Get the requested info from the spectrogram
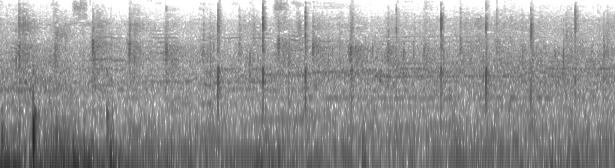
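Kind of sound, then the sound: crowd, neighbourhood applause from balconies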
